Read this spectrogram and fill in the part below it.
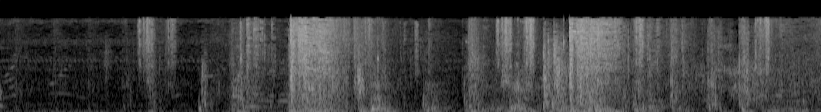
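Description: Wooden walls are built in quick succession with clattering thuds.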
